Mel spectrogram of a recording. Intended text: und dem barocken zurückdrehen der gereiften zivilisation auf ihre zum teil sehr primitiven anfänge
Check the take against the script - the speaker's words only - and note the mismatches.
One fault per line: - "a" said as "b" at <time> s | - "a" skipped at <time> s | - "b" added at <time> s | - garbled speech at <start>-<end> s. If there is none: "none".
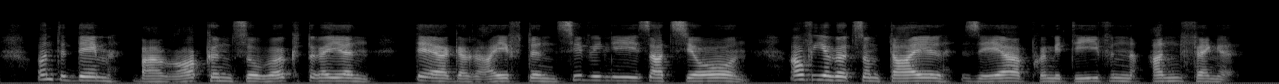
none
